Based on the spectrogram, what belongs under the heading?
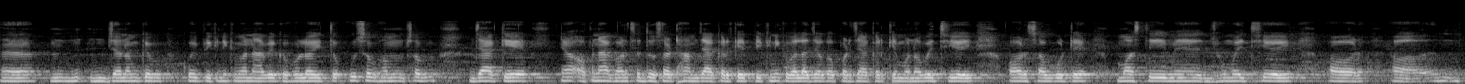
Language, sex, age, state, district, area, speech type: Maithili, male, 18-30, Bihar, Sitamarhi, rural, spontaneous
